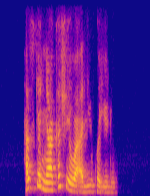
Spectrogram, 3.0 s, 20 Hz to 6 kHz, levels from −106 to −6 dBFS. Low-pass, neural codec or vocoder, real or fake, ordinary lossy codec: 5.4 kHz; none; real; Opus, 24 kbps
